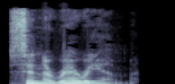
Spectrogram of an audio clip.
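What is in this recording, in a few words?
"cinerarium", British English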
